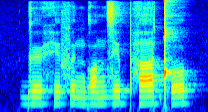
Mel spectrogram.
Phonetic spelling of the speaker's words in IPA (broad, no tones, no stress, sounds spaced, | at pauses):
ɡ ø h ɪ f ɘ ŋ ɡ ɔ n z ɪ pʰ a ǃʼ o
